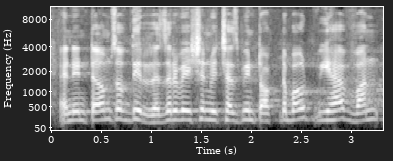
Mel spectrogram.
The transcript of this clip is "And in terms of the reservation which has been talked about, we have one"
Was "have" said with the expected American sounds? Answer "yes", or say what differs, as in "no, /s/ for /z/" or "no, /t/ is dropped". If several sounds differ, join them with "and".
yes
